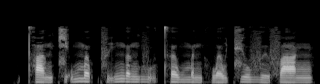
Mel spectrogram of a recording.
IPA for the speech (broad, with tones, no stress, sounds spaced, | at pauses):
t̪ʰ a˨˩ n t͡ɕ ə̰˧˥ w m əː˦˥ p̚ f ḭ˧˥ ŋ əː˧ ŋ v ṵ˧˥ t̪ʰ ə˧ w m ə˧ n h w ə˨˦ w t͡ɕ u˧ v ɨ˨˩ f a˧ ŋ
